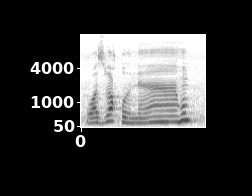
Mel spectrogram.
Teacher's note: क़ौफ़ पर कलकला करें क्योंकि क़ौफ़ साकिन है, हरूफ़ कलकला में से है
